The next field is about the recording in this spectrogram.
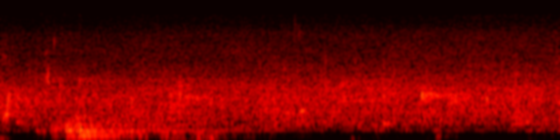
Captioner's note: rushing water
